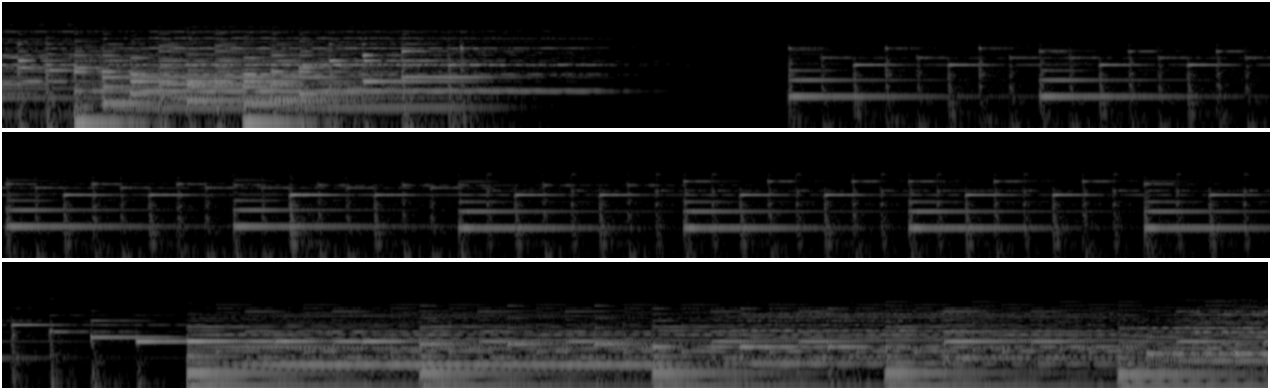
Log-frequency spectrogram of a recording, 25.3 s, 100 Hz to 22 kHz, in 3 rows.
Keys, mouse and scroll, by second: 0.7 /, 1.6-2.9 drag, 3.3 shift+click, 3.6 shift+middle click, 3.9 click, 5.9 click, 6.3 click, 6.9 [, 7.1 [, 7.2 click, 8.3 click, 8.7 ], 8.8 click, 9.2 ], 9.3-10.7 drag, 10.7 [, 11.3 click, 12.7 [, 13.0 click, 14.1 ], 14.2 click, 14.9 click, 15.4 click, 16.9 click, 19.1-20.5 drag, 24.3 [, 24.9 [, 25.2 click.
